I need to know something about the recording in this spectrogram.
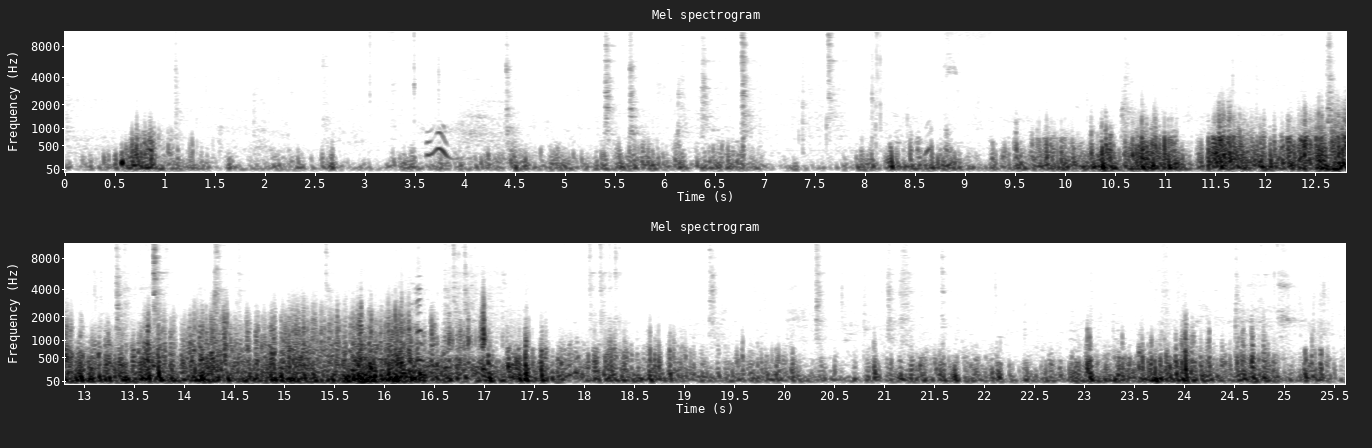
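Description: Footsteps knocking on the steel grating stairs of a fire tower as someone walks down them, a quick run of sharp clicks and clanks. Under them is a heavy low rumble of wind on the microphone, loudest from about halfway through.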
